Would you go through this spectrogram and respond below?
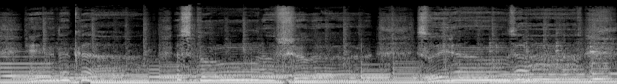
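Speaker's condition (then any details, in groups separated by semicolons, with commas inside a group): No condition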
